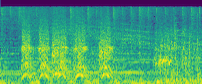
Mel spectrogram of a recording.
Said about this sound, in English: But then I heard the sound that makes any escaped prisoner in Louisiana's blood run cold. Sound of the dog! I knew they was taking out the dog!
